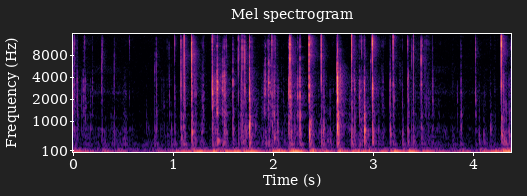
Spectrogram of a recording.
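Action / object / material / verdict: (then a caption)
tap / plastic keyboard with round keycaps / plastic / none. A pastel plastic keyboard with round keycaps is typed on with long nails and fingertips, giving a quick run of sharp, bright clicks and taps that ring very briefly. A steady low hum runs underneath the typing.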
